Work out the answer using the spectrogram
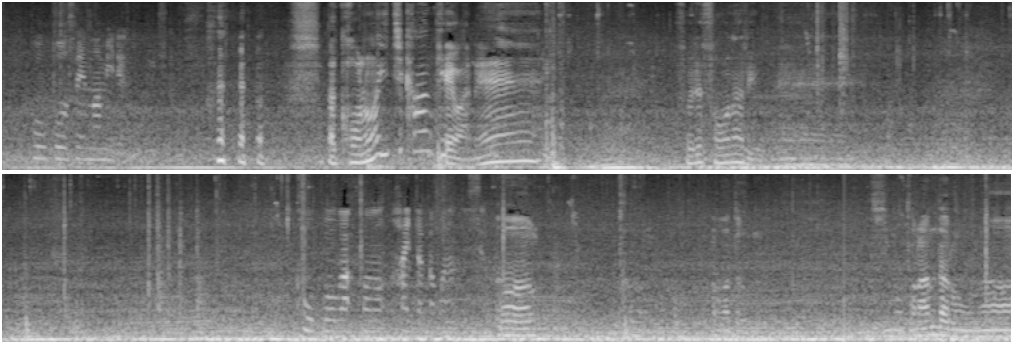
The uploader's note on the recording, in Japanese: ドライブ雑談。対面収録の前後の車移動中の雑談です。雨のドライブ収録なので音質が悪いのはご容赦ください。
